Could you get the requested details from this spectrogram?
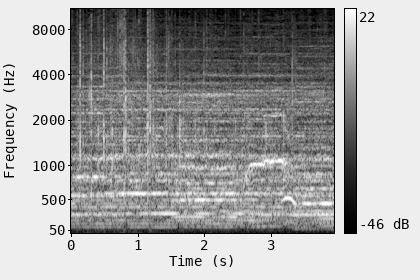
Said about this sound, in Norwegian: Folk jubler. Dette er ekte amerikansk film? Hæ? Ja, det var voldsomt. Ja, ja. Eller? Jeg har aldri vært med på noe sånt før at folk jubler på film. Men dette var jo virkelig patriotisk.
